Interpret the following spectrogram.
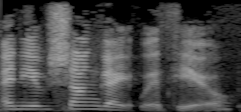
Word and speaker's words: shungite: So I have shungshit. Shungshit. How do you spell that? I remember I haven't had problems with the feng shit. Yeah. You spell it shungite. Shungite.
